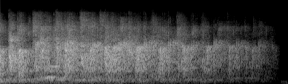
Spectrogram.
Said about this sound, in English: Everyone else stood up and applauded.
